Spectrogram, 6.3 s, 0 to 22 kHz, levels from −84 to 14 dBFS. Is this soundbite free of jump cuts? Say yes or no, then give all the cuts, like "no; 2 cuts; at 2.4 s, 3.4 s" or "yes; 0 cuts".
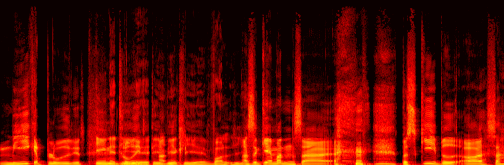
no; 1 cut; at 1.8 s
